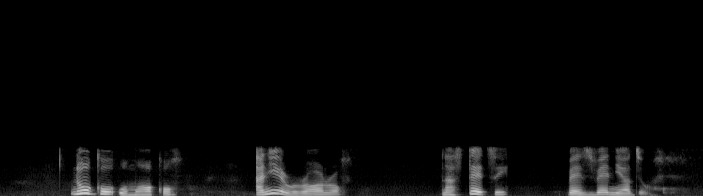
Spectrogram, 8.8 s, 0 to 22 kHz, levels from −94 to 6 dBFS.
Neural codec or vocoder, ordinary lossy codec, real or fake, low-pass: codec, 16 kHz, 0.9 kbps, LongCat-Audio-Codec; none; fake; 5.4 kHz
